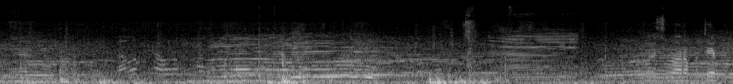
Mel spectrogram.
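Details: Giant, fat cattle being unloaded from a truck: drawn-out, low lowing moos with harmonic tones, overlapping with people talking and shouting warnings in Indonesian, plus clattering and background music.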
